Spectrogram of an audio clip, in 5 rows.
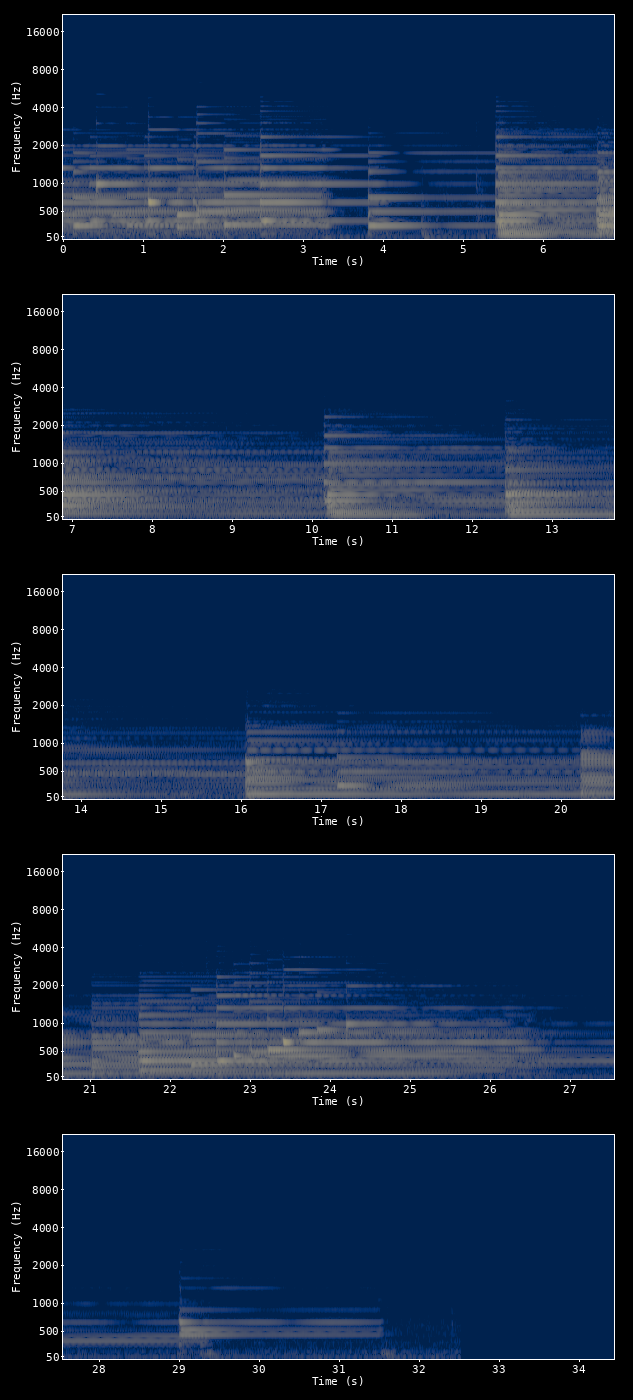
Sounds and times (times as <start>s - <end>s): Piano: 0.0s - 32.0s.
